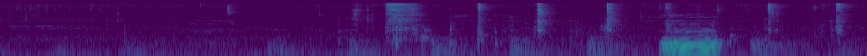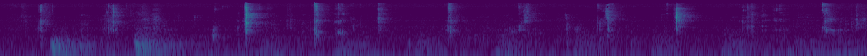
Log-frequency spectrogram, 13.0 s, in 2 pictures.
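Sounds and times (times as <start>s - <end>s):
crunchy chewing: 1.7s - 13.0s.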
